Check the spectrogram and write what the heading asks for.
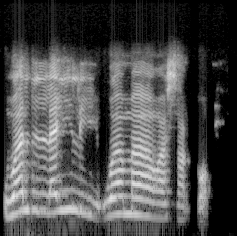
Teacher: Jadi alif lam itu tidak terbaca dan langsung masuk ke dalam harful lam. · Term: alif lam syamsiah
